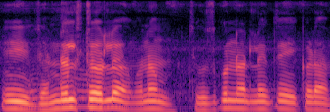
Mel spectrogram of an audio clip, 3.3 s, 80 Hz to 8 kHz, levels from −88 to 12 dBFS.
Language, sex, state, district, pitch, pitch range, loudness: Telugu, male, Andhra Pradesh, Sri Satya Sai, 145 Hz, 130-155 Hz, -17 LUFS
